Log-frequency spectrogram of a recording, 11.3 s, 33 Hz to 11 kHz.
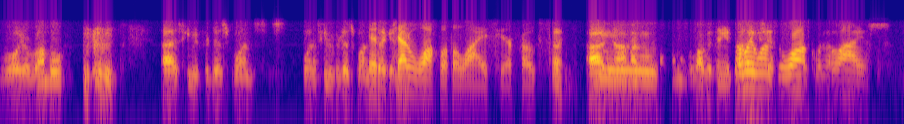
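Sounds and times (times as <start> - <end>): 
speech: 0.4 - 11.1
person mimicking squawking bird: 6.9 - 8.9.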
